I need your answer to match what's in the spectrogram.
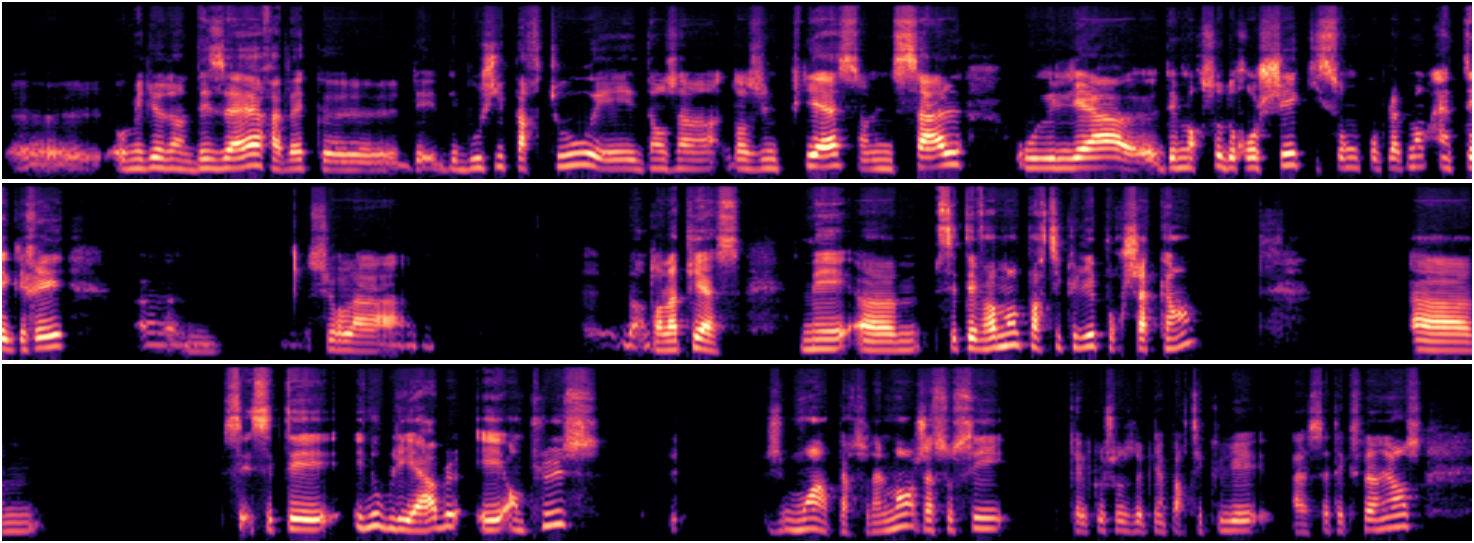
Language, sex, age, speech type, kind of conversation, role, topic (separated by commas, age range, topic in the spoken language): French, female, 50-54, conversation, podcast, guest, Quel concert t’a vraiment transformé ?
